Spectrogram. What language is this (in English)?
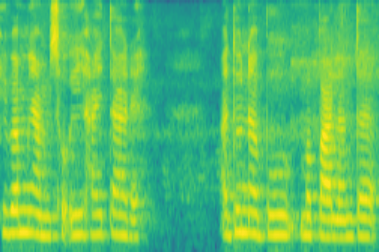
Manipuri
